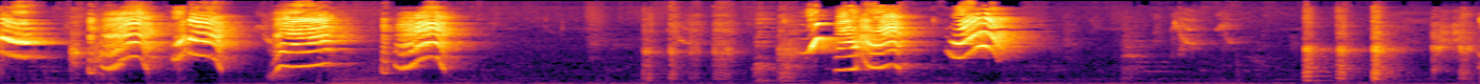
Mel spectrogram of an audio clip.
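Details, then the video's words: Talking pet parrot in a small room imitating family words like "Mummy" and "Papa"; a quick run of harsh, harmonic, swooping syllables in two bursts, then softer clicks and short squeaks trailing off. "Talking Parrot"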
